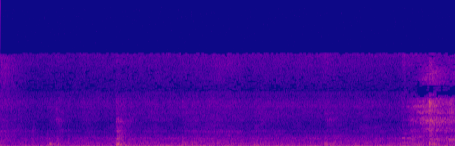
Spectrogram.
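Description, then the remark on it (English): A door is kicked in with a sharp thud, followed a few seconds later by another clatter as it falls, set against a steady low rumbling background. “just kicked the door. Like, she didn't even open it. She just kicked it and it fell to the ground.”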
